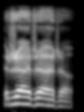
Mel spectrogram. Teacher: र को लुंठित इसलिए कहते हैं क्योंकि इसे बोलने में जीभ का अगला सिरा लुढ़कता या कांपता है।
